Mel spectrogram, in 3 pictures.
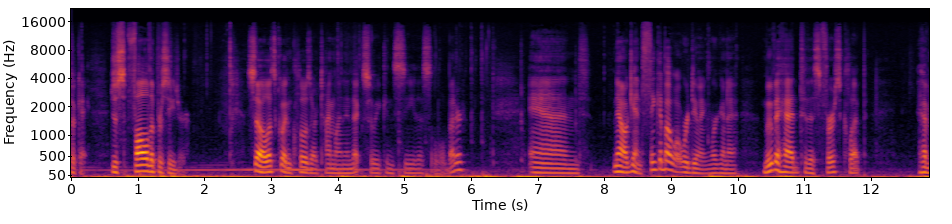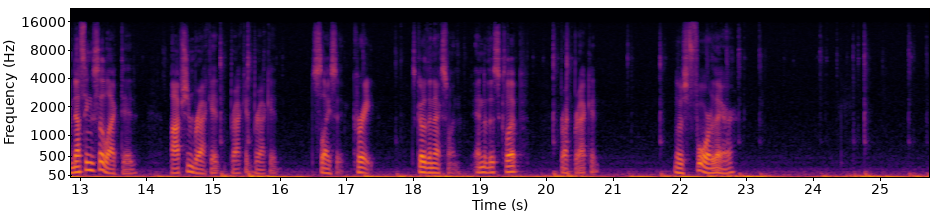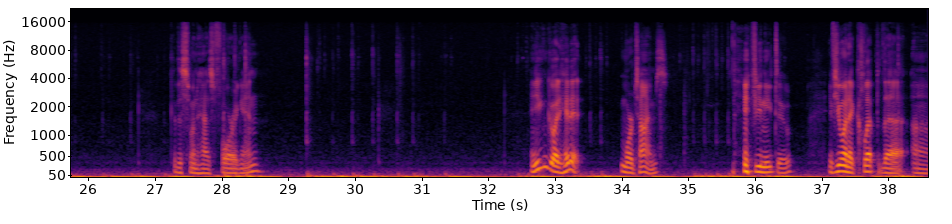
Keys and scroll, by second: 1.0 super+], 5.3 super+], 5.8 super+=, 9.5 i, 15.1 alt+], 17.2 i, 19.9 alt+;, 20.1 alt+], 22.4 alt+', 24.5 alt+;, 24.6 alt+], 25.4 alt+', 27.8 alt+', 28.0 alt+], 29.6 alt+', 32.4 ;, 33.2 alt+;, 33.3 alt+], 35.1 alt+', 37.7 alt+;, 37.8 alt+].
